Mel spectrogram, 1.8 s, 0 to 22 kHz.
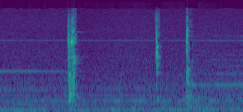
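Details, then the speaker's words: Lexus LS460 that does not start or crank: three sharp starter relay clicks on key-start with no cranking; relay felt clicking, a light turned red; cause under diagnosis. "Yeah. The relay's clicking. Yeah, I hear the relay clicking."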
